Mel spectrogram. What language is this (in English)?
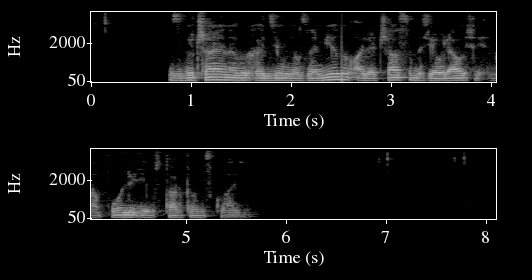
Belarusian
